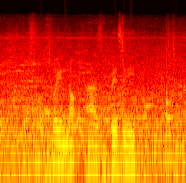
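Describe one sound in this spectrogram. A man's voice speaks nearby, briefly and loudly.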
